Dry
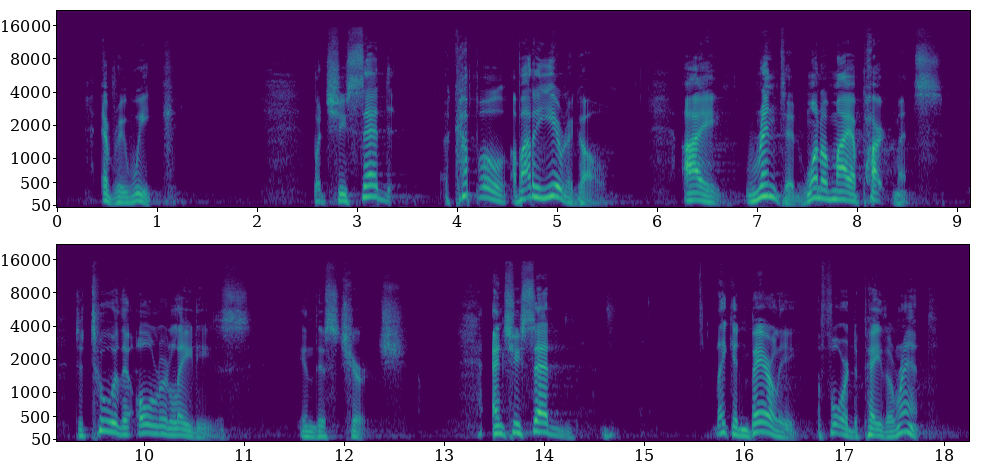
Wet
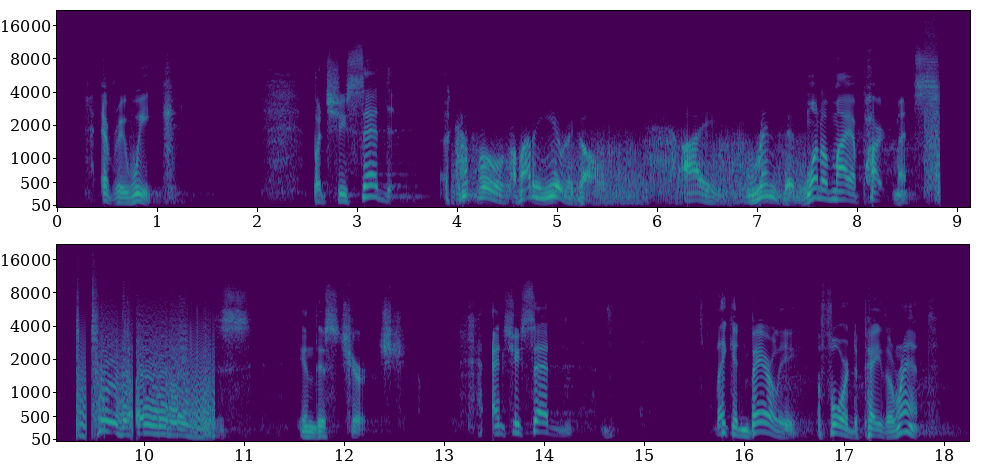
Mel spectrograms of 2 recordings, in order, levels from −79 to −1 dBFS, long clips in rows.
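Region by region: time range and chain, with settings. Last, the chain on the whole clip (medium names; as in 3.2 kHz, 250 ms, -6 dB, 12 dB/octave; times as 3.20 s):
3.94–7.49 s: jump at every zero crossing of -37 dBFS + low-pass 1.3 kHz 24 dB/octave + AM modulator 100 Hz, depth 50%
8.67–10.71 s: peaking EQ 1.7 kHz -7.5 dB 2.8 oct + comb 2 ms, depth 82% + Schmitt trigger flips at -48 dBFS
11.97–15.78 s: high-pass 180 Hz + level held to a coarse grid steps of 10 dB
whole clip: high-pass 330 Hz 12 dB/octave; compression 10:1, threshold -38 dBFS; low-pass 1.8 kHz 6 dB/octave; trim +6.5 dB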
